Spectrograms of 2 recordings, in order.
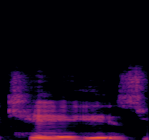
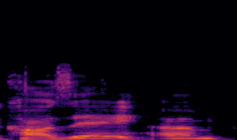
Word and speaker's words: Kaze: So we call this one the K's or the Kaze. Depends how you want to pronounce it. It's technically Japanese for wind, in case you're wondering.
